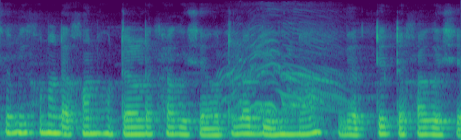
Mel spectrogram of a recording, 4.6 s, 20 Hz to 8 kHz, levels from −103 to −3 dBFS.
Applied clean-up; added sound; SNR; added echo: none; Cheering; 18 dB; reverberation time 0.5 s.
